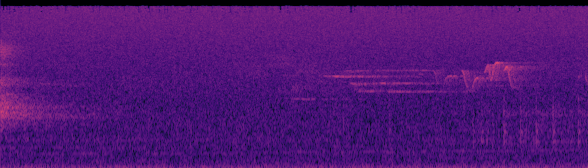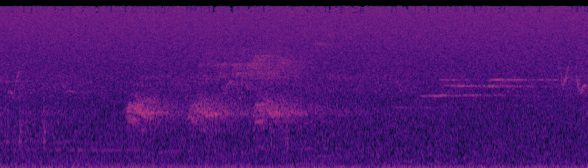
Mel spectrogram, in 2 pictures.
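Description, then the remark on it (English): An American crow caws three times in quick succession against a steady outdoor hiss, with thin, high songbird phrases of a magnolia warbler scattered throughout. “American crow and a magnolia warbler.”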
